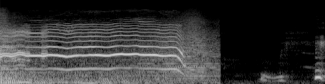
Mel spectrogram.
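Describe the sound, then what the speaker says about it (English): Loud, sustained high-pitched scream from a character in the TV show Even Stevens, holding steady for about two seconds before breaking downward and cutting off, followed by faint voices. "You didn't buy that scream? That didn't seem genuine?"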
